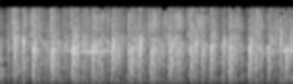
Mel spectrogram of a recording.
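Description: An audience gives another loud round of applause, many hands clapping in a dense, continuous patter that stays loud throughout, with a faint high whistle rising briefly above the claps.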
